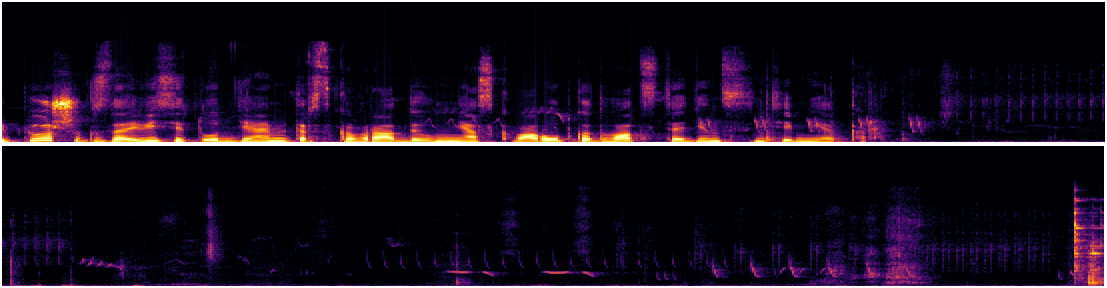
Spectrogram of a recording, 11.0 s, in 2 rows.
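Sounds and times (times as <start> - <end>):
bird chirps and trills: 2.0 - 10.8.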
